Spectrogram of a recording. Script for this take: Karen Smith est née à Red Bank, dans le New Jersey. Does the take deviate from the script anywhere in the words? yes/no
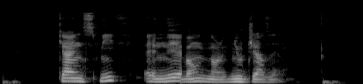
yes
